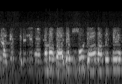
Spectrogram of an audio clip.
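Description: Speech only: a man talking over a telephone line, the sound thin and narrow.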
